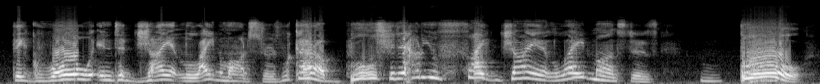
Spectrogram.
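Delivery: high, slow, drawn-out outburst; outraged disbelief. Real, not acted. Gamer protesting the giant light monsters, outraged. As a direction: stretch the words in squeaky outrage, ending loud.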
